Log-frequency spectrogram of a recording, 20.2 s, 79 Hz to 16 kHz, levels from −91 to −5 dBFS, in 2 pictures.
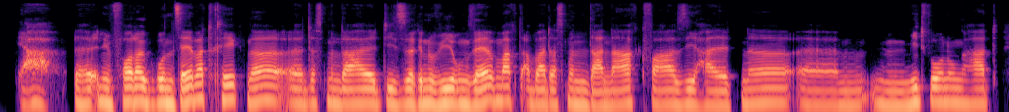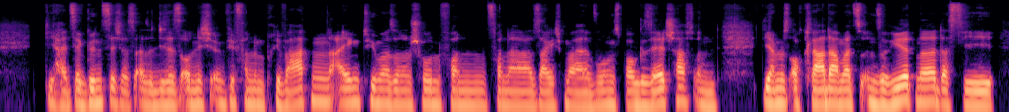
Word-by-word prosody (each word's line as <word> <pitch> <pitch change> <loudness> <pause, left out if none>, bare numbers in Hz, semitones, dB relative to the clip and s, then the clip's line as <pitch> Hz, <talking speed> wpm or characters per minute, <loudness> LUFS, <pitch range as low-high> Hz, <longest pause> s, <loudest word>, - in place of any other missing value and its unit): ja, - - -3
äh, 120 0 +1
in 135 - -3
den 125 -2 +1
Vordergrund 125 -1 +3
selber 140 +7 +4
trägt, 145 0 -2
ne, 135 -1 +1
äh, - - -4
dass 120 0 -7
man 125 -2 -3
da 120 0 +3
halt 120 -1 +2
diese 120 0 0
Renovierung 120 0 +2
selber 120 +5 +4
macht, 135 0 0
aber 120 -1 0
dass 115 +1 -4
man 115 -3 -2
danach 110 +3 0
quasi 115 0 -1
halt, 110 0 -3
'ne, 125 +2 -2 0.5
ähm, 110 0 -5
Mietwohnung 125 0 -1
hat, 120 0 -4 0.6
die - - -4
halt 105 -1 -2
sehr 120 -2 0
günstig 120 +1 0
ist. 105 - -5
Also, 110 -1 -2
die 110 +1 -1
ist - - 0
jetzt 110 0 -1
auch - - 0
nicht 115 -1 -2
irgendwie 120 -1 -4
von 115 0 -4
'nem 110 -2 -2
privaten 125 +5 -1
Eigentümer, 120 -1 -1
sondern 115 -1 -2
schon 115 -2 -2
von 110 -1 -3
von 110 +1 -5
'ner, 105 -1 -1
sage 105 0 -1
ich 100 - -15
mal, 100 -2 -1
Wohnungsbaugesellschaft 110 +3 0
und 105 -4 -3 0.5
die 125 - +6
haben 120 - +3
es 120 - 0
auch 120 - 0
klar 115 -1 +5
damals 115 0 +4
inseriert 125 +4 +4
ne, 130 0 +4
dass 115 -4 -1
die 110 -1 +2
115 Hz, 185 wpm, -22 LUFS, 110-125 Hz, 0.6 s, die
